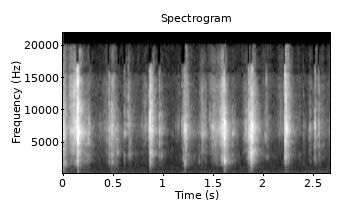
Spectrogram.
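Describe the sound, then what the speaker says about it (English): Gloomhaven cards shuffled back into a modifier deck in short crisp riffles, about seven quick flicks in a row, close and clear with no talking. "we will have to shuffle that back into the modifier deck here"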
